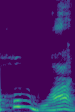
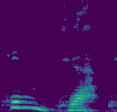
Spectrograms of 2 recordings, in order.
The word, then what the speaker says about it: hôm qua: 자, 얘는 와라고도 읽히지만 사실 얘가 홈와 이렇게 발음하면 좀 어려워요. 그래서 베트남 사람 홈와 이렇게도 하지만 홈과 약간 기역 발음처럼 나기도 하거든요. 이렇게 홈과 이렇게 발음이 많이 돼요.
